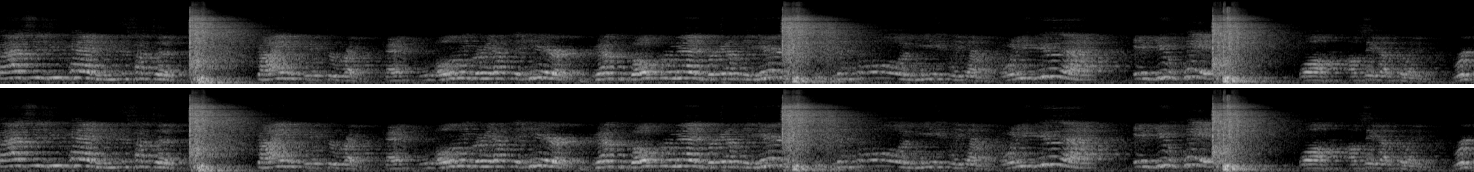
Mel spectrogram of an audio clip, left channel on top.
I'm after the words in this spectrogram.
as you can, and you just have to guide it with your right, okay? You only bring it up to here. You have to go for men, bring it up to here, then go immediately down. And when you do that, if you hit, well, I'll save that for later.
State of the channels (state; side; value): identical; both; correlation 1.00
